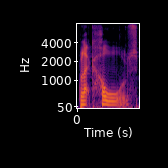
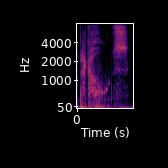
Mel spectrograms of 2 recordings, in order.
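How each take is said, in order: First: Said in the usual way. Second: Hushed whispered echo. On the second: Real, not acted. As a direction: drop right down to a whisper. Whispered echo of his own words.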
